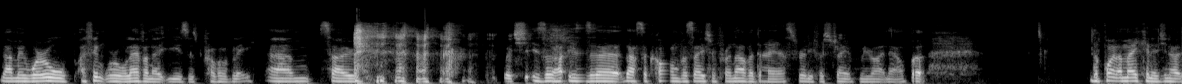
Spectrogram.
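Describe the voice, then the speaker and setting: A man's voice: mid-range voice, dark tone, dry recording. A man with a nasal voice from a cold, talking in a rambling, hesitant way with many fillers on a casual video call. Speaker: panel guest. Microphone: computer microphone on video call. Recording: dull dry video call audio.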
